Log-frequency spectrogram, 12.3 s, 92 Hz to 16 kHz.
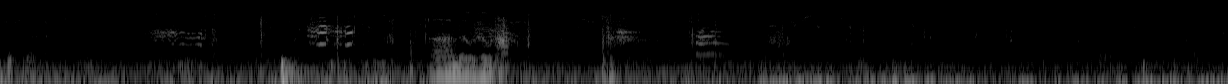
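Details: Cats on Tashiro Island, the cat island of Ishinomaki, Miyagi, Japan, in 2023, crowding round their returning owner in hope of dinner, adults mixed with kittens. Several short, rising-falling meows come in quick succession, over footsteps, light outdoor noise and a few spoken words.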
